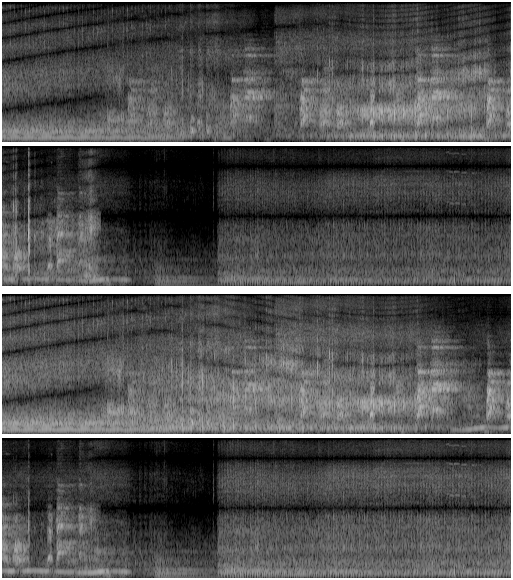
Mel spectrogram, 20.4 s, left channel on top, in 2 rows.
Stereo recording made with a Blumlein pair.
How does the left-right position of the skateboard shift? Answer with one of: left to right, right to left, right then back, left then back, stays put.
right to left.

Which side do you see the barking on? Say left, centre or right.
centre.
